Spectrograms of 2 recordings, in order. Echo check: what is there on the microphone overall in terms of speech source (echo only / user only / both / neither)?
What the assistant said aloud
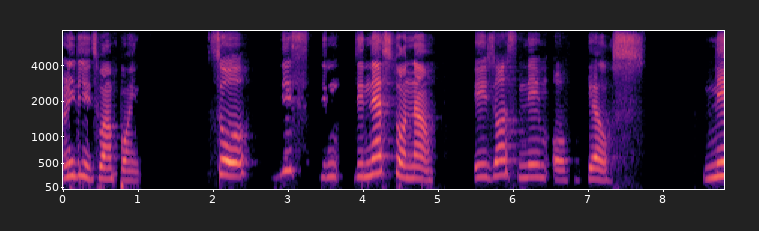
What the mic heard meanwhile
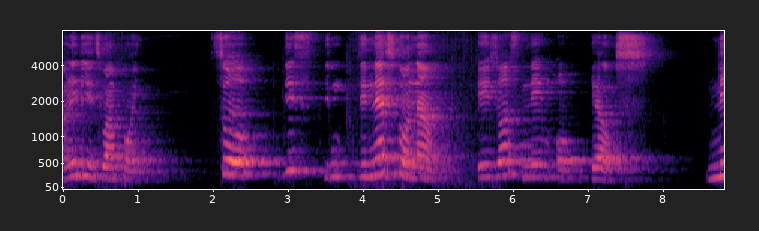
echo only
